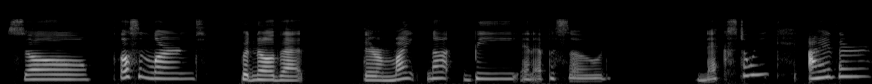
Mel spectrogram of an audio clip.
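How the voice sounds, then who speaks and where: Slow-talking woman with a gravelly voice. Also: sits high, animated, pushed and bright, no room sound. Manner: slow, rambling and apologetic, laughs often. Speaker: podcast host. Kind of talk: casual chat. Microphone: desk podcast microphone, sometimes peaking.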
